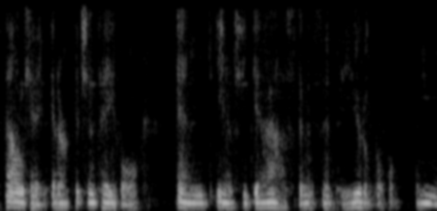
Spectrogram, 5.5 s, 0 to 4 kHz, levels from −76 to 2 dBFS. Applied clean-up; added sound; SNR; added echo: neural mask model DeepFilterNet 3.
